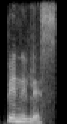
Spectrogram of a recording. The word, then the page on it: penniless: Indian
